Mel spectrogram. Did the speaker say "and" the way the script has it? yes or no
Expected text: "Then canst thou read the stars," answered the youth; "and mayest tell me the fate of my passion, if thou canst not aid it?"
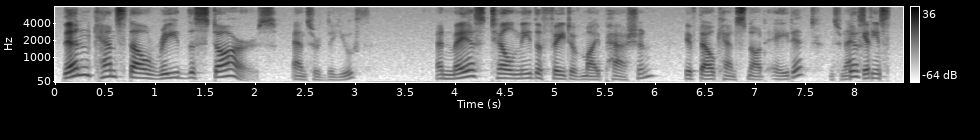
yes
